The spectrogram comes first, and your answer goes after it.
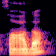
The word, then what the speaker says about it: صعد: معي احسنتم يا ابطال الكلمتان هما صعد وسعد والاختلاف بينهما هو حرف الصاد وحرف السين فكلمه صعد تبدا بحرف الصاد اما كلمه سعد تبدا بحرف السين هذا كل شيء ارجو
